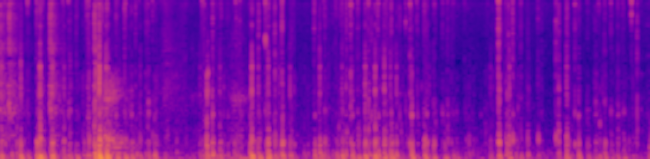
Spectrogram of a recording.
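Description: Rapid, uneven clicking of keys on a computer keyboard, close and steady, with a few louder taps and faint background room noise.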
